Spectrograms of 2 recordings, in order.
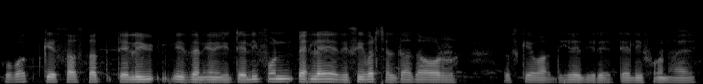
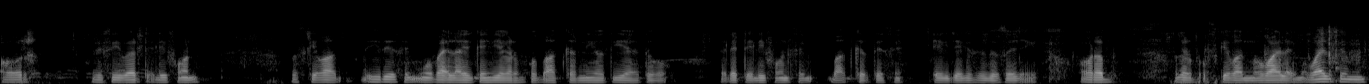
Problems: constant background noise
